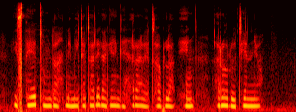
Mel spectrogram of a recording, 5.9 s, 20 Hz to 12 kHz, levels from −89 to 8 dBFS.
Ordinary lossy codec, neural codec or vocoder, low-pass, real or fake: none; none; 10.8 kHz; real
